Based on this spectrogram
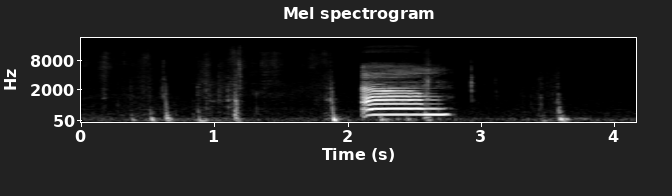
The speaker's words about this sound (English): Well, if you could have any here, we'll flip all these cards over.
